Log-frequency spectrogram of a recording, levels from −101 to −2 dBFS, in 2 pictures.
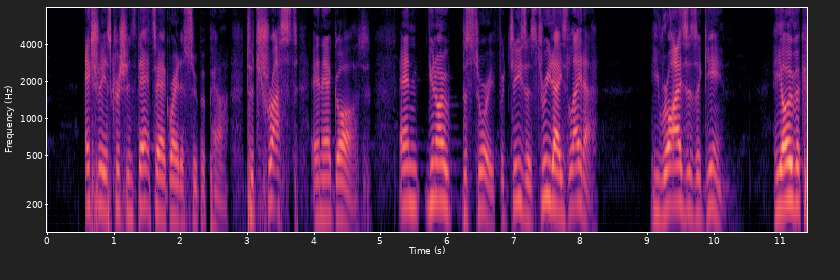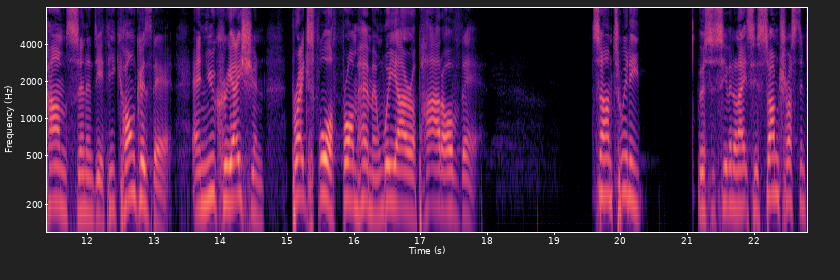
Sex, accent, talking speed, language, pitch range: male, Australian, 150 wpm, English, 160-210 Hz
